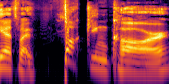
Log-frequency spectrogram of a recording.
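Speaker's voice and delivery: put-on mad answer back. Retelling a run-in with a cop over parking, quoting own reply: retelling own angry reply. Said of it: "And I'm all mad at him".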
